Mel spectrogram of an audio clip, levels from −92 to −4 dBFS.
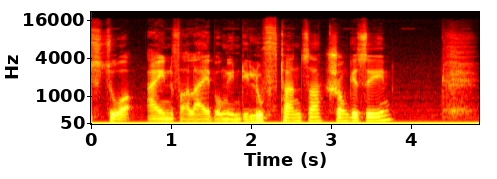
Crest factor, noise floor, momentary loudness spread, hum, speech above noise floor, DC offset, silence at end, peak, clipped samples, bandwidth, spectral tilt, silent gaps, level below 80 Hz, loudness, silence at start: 18 dB; -49 dBFS; 12 LU; none; 27 dB; 10%; 0.05 s; -2 dBFS; under 0.1%; 17.5 kHz; -4.5 dB/octave; none; -48 dBFS; -22 LUFS; 0 s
